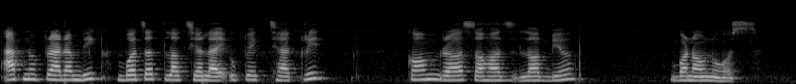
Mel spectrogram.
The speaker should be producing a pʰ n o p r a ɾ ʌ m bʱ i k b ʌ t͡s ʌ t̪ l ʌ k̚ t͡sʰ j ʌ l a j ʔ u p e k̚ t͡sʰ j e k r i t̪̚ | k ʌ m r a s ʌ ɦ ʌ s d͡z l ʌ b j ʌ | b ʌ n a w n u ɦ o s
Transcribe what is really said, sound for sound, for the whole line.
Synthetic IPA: a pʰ n o p r a ɾ ʌ m bʱ i k b ʌ t͡s ʌ t̪ l ʌ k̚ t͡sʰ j ʌ l a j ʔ u p e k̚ t͡sʰ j a k r i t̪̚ | k ʌ m r ʌ s ʌ ɦ ʌ d͡z l ʌ b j ʌ | b ʌ n a w n u ɦ o s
